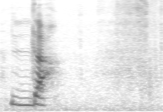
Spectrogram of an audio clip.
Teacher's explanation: sounds like duh kind of coming from the back of the throat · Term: D H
